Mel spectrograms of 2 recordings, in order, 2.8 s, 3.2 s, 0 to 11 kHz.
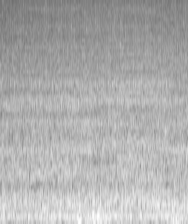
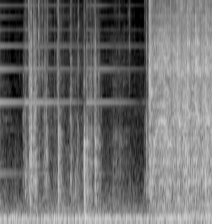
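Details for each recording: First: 4.3L Vortec after oil pan gasket replacement idles with a steady, even low rumble and no knocks, misses or ticks; a slight exhaust manifold gasket leak is suspected. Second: 4.3L Vortec with P0301 code after engine replacement, first start attempt: starter cranks at even fast rhythm in two long bursts with no firing; ignition coil plug was not connected, so no spark.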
